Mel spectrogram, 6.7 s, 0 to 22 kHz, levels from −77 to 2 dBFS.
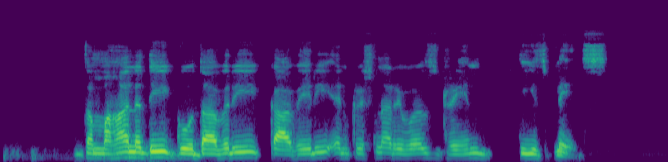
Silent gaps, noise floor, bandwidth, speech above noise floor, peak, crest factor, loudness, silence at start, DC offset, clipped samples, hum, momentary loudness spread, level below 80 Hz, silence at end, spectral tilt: none; -76 dBFS; 9.6 kHz; 58 dB; -2 dBFS; 18 dB; -19 LUFS; 0.75 s; under 0.1%; under 0.1%; none; 12 LU; -66 dBFS; 0.65 s; -5.5 dB/octave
